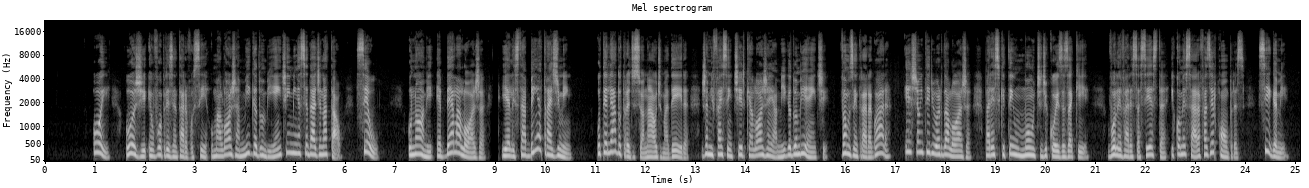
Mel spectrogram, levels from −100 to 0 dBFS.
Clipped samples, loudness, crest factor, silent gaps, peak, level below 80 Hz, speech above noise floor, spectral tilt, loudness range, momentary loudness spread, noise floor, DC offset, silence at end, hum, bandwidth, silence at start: under 0.1%; -27 LUFS; 20 dB; 8.95-9.05 s; -8 dBFS; -78 dBFS; 57 dB; -4.5 dB/octave; 1 LU; 8 LU; -84 dBFS; under 0.1%; 0.25 s; none; 17 kHz; 0.95 s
